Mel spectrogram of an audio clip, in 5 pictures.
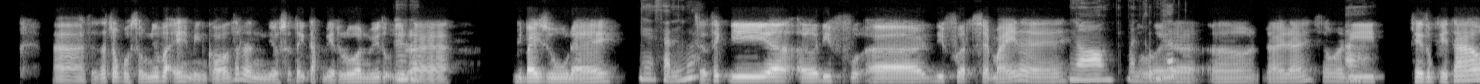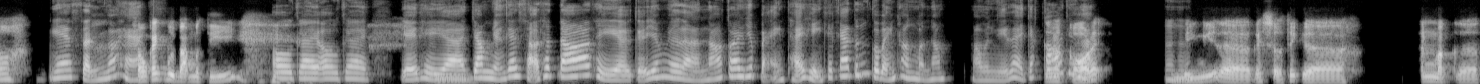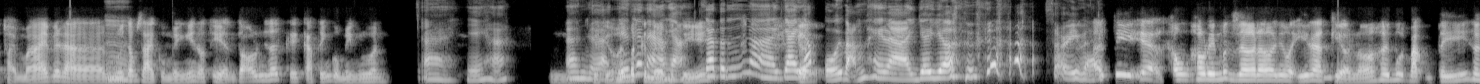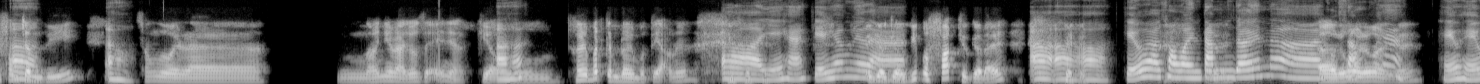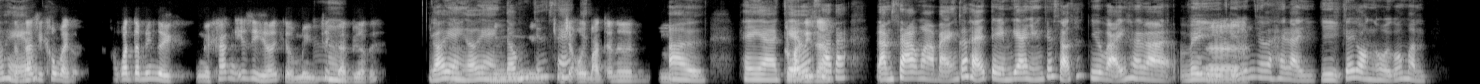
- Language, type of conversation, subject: Vietnamese, unstructured, Bạn có sở thích nào giúp bạn thể hiện cá tính của mình không?
- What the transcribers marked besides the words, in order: tapping; laugh; other background noise; laugh; laughing while speaking: "dơ? Sorry bạn"; laugh; in English: "Sorry"; laugh; horn; laugh; in English: "give a fuck"; laugh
